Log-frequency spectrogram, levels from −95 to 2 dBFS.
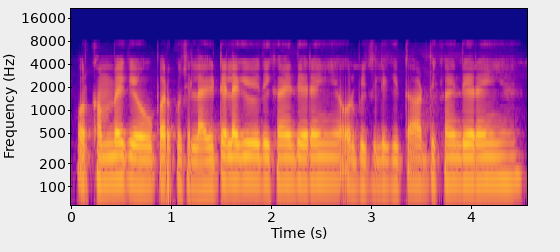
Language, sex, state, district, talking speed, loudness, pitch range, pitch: Hindi, male, Uttar Pradesh, Saharanpur, 265 wpm, -18 LUFS, 115-120 Hz, 120 Hz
